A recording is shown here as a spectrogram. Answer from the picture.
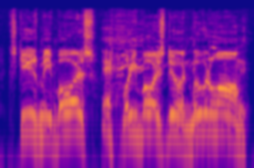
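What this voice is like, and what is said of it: Put-on Texas accent. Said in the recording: “they had a Texas accent.”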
